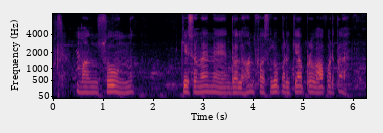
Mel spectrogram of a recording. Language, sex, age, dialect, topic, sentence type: Magahi, male, 36-40, Western, agriculture, question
